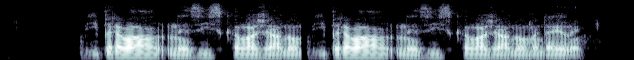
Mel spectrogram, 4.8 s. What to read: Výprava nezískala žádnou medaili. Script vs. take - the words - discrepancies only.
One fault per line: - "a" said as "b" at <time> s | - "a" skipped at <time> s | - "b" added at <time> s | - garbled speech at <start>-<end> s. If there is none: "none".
- "výprava nezískala žádnou" added at 2.3 s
